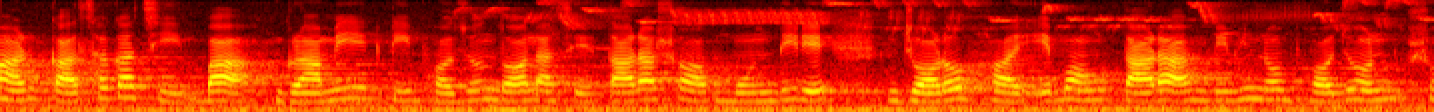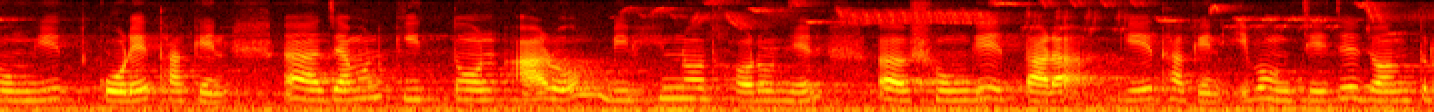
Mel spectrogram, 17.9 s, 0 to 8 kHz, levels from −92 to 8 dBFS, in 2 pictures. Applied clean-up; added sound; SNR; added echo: none; Bird vocalization, bird call, bird song; 12 dB; none.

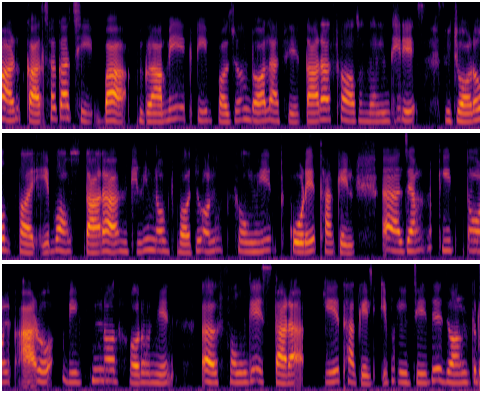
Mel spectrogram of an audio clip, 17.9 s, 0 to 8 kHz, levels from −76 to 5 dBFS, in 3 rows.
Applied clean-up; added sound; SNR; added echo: neural diffusion model UNIVERSE++.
